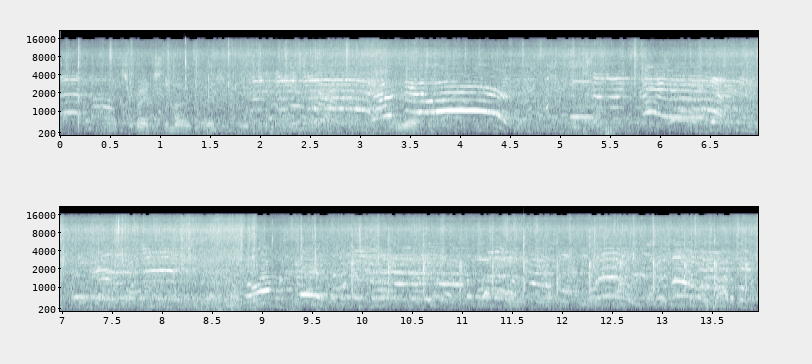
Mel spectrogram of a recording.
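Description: Men and women shout and cheer loudly nearby, outdoors.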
